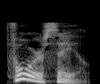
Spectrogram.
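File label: "foresail", British English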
